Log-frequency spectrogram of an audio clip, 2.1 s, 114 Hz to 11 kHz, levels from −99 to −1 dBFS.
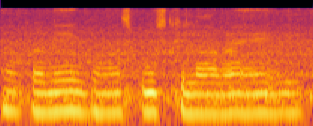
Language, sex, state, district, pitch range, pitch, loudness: Hindi, female, Bihar, Darbhanga, 185-195 Hz, 190 Hz, -13 LUFS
